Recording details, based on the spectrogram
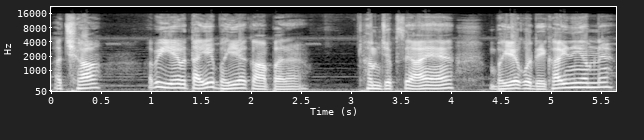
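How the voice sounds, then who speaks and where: A man's voice: a little high, lively intonation, normal speed, darkish tone, clear, resonant tone, no room sound, soft background music, close to an everyday voice. A man voicing young woman back from abroad. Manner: affectionate, chatty and puzzled.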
